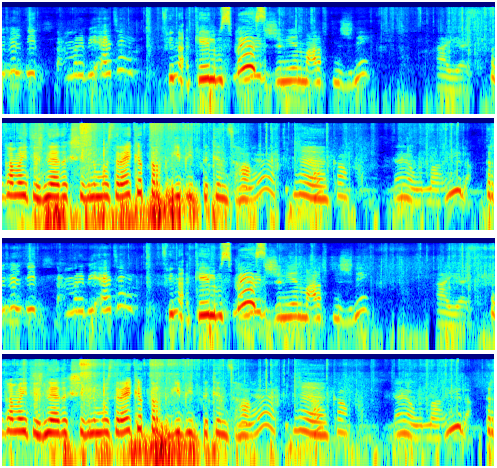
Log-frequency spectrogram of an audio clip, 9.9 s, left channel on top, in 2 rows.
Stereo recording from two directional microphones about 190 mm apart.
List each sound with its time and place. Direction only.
0.1 s a sound: 40° left (ahead or behind)
1.6 s speech: 25° left (ahead or behind)
2.6 s speech: 10° left (ahead or behind)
